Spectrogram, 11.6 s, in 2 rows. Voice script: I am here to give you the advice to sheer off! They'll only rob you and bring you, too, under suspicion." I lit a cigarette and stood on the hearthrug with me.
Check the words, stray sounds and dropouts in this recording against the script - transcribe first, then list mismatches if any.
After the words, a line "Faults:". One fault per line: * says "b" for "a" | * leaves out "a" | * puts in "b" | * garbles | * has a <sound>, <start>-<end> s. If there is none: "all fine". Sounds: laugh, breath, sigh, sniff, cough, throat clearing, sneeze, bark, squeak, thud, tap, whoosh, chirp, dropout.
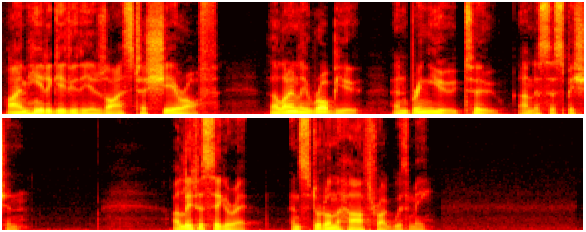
I am here to give you the advice to sheer off! They'll only rob you and bring you, too, under suspicion." I lit a cigarette and stood on the hearthrug with me.
Faults:
all fine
